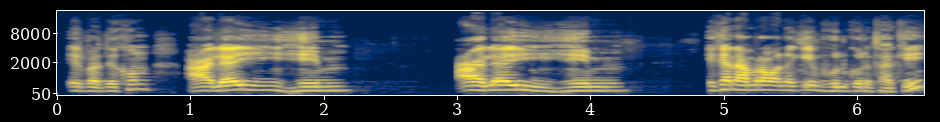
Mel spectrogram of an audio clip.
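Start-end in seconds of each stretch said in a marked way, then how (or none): 1.1-4.0 আলাইহিম drawn out slowly; slow recitation. Shown as a demonstration. Teacher reciting আলাইহিম for students.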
